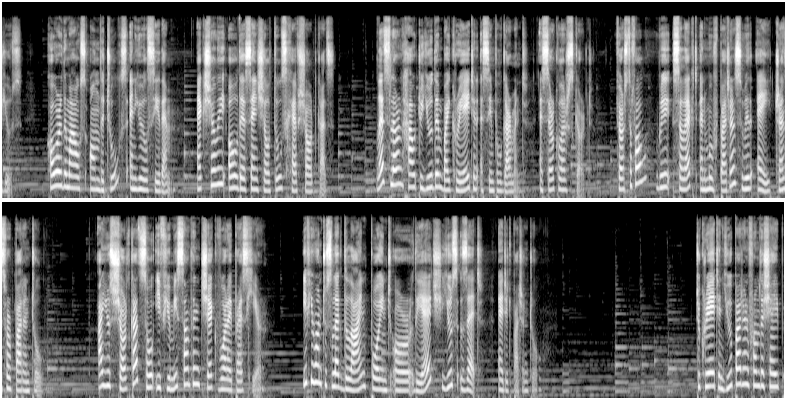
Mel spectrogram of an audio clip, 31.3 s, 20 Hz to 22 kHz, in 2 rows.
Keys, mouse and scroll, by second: 14.9 a, 19.9 a, 20.8 a, 21.0 a, 21.2 a, 24.9 z, 27.2 Escape, 29.3 Escape.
